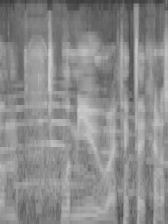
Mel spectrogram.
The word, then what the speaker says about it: Lemieux: So slapshot asks is it Lemieux or Lemma? I think the official NHL pronunciation is Lemieux. Uh but in in French Yeah, it' be Lemieux if you were saying it in French and then you Yeah, I noticed in Really?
